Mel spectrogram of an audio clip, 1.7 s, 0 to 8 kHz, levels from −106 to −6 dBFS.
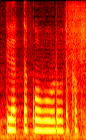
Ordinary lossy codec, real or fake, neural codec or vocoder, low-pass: none; fake; codec, 16 kHz, 0.9 kbps, LongCat-Audio-Codec; none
